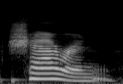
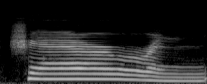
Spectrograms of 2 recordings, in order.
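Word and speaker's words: Sharon: 나오게 다음은 샤론 있니다 샤론은 하고 시작하죠 샤 sharen 예 여기 R 시작했으니까 SH 소리 앞에 준비 소리 넣으셔서 shen 이렇게 발음하시면 조금 쉬워요 sharen 다음은 미션입니다 예 여기도 미 오바마 좀 들어보신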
